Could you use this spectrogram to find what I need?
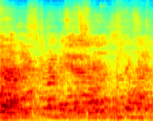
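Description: A young boy talks with a woman nearby.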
